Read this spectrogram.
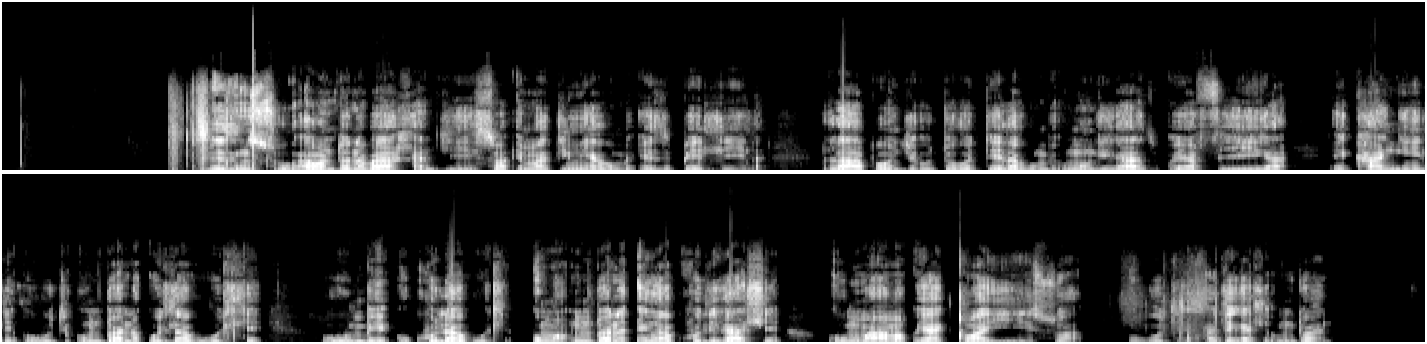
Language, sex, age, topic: North Ndebele, female, 36-49, health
